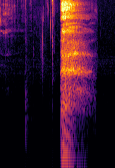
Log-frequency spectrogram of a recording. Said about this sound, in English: Let me take a sip first.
